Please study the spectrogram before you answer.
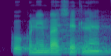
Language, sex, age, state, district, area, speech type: Goan Konkani, male, 18-30, Goa, Quepem, rural, spontaneous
